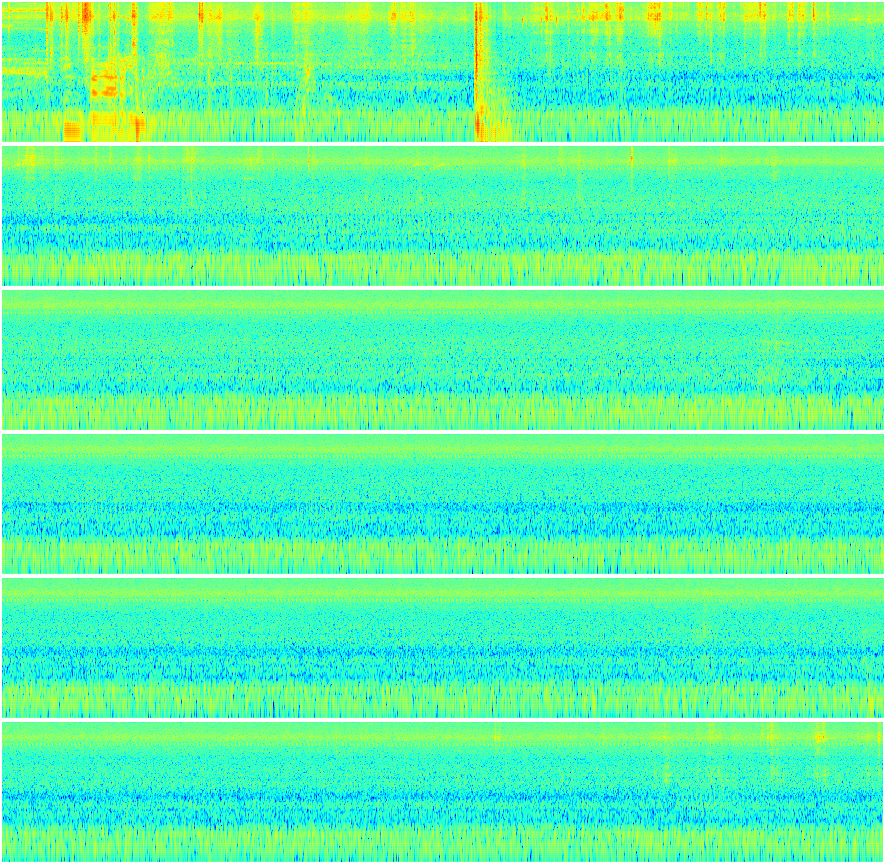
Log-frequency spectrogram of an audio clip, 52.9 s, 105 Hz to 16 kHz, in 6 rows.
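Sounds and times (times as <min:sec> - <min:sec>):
car engine idling inside cabin: 0:00.0 - 0:52.9.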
